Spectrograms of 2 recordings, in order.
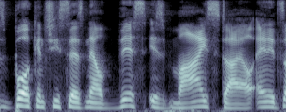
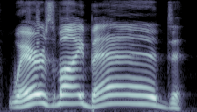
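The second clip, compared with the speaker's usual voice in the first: high acted yell with "bed" drawn out; 8 semitones higher, 3 dB louder than usual. Retelling a cartoon scene, imitating Francine yelling. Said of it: "she just yells into the echoing maw".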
